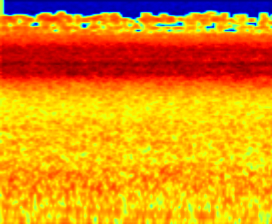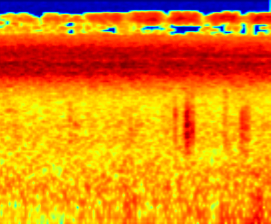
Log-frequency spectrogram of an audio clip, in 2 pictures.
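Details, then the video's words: Summer cicada chorus on a forest trail in Seoul, Korea, a constant shrill hiss-like buzz filling the woods, with faint soft clicks or footsteps near the end. "cicada sound"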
